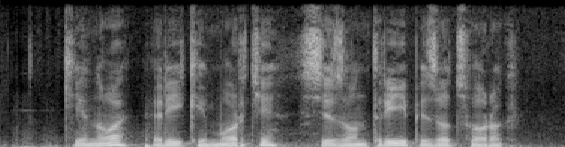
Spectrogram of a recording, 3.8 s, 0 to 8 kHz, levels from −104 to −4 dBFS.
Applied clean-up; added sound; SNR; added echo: neural separator model SepFormer DNS4.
